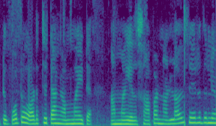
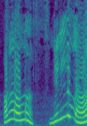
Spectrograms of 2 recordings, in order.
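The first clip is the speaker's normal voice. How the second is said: calling out; 9 semitones higher than usual. Acted. Daughter calls after leaving mother.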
